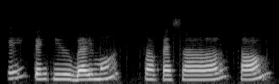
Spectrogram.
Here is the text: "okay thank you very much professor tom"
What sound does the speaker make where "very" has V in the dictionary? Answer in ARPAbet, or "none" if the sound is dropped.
B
